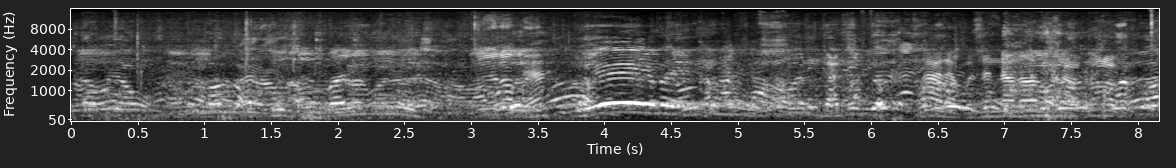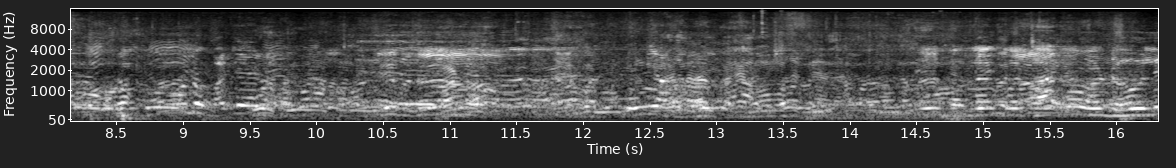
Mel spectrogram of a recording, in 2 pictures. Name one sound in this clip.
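An elderly man sings loudly through a microphone.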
